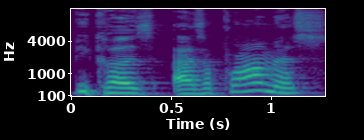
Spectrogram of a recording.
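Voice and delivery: voice breaking and cracking mid-phrase. A youtuber tells viewers about a channel promise, voice cracking. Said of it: "that was the worst voice crack".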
